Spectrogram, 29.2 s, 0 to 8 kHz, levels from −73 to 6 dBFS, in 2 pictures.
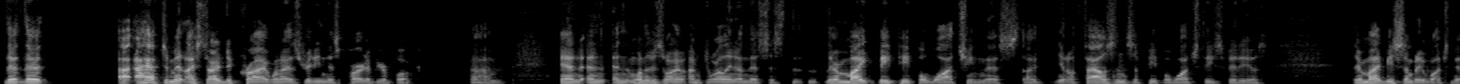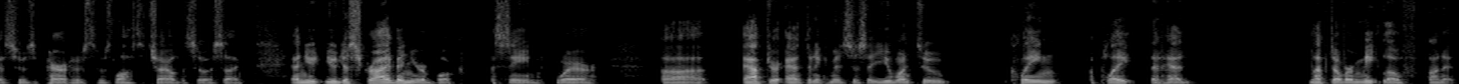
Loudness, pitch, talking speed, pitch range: -29 LUFS, 105 Hz, 185 wpm, 95-120 Hz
